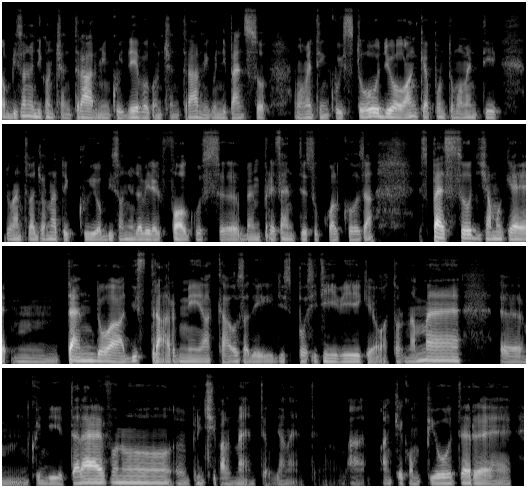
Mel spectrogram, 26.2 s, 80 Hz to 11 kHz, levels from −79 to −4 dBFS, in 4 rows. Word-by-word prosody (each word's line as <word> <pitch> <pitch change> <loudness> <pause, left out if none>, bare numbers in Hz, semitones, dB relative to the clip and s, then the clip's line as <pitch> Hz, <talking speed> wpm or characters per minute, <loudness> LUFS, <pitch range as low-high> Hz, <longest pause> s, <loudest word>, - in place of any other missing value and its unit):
ho - - 0
bisogno 100 +4 -1
di 90 - +1
concentrarmi, 80 -2 0
in 80 - -6
cui 75 0 -5
devo 80 0 +2
concentrarmi, 80 +1 -3
quindi 75 0 -6
penso 80 0 -1 0.3
a - - -13
momenti 80 +1 -3
in 80 - -4
cui 75 - -5
studio, 90 0 +4
anche 95 +3 +1
appunto 85 -2 -4
momenti 80 0 -4 0.4
durante 85 -1 -4
la 85 - +1
giornata 85 0 -3
in 80 - -7
cui 85 -1 -3
ho 80 - -1
bisogno 85 +1 -5
di 80 - -3
avere 80 -1 +2
il 75 - -3
focus 80 0 +1
ben 80 0 -5
presente 80 0 -3
su - - -9
qualcosa, 80 +1 -2 0.5
spesso 100 0 +6
diciamo 90 -2 -1
che, 85 -1 +3
mhmm, 80 -2 -9
tendo 90 -1 +6
a 80 -2 +6
distrarmi 85 -1 0
a 80 0 -2
causa 80 +2 -2
dei 80 - -5
dispositivi 80 0 -2
che - - -5
ho - - -4
attorno 80 0 -8
a - - -2
me, 95 0 +3 0.5
uhm, 75 -1 -5
quindi 80 -2 -6
il 75 - -8
telefono, 90 0 +4
uhm, 75 0 -9
principalmente, 75 0 -5
ovviamente, - - -15 0.4
ma - - -9 0.2
anche - - -7
computer 85 +3 -1
e 75 -1 -1
80 Hz, 135 wpm, -30 LUFS, 80-90 Hz, 0.5 s, spesso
